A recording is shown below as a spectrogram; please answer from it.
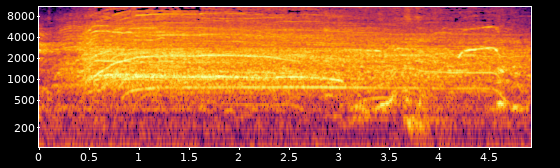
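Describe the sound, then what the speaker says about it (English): A large crowd at a concert screams and cheers loudly and continuously, high-pitched shrieks blending into a sustained roar. "I'm definitely seeing some non-baby blinks screaming right now"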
